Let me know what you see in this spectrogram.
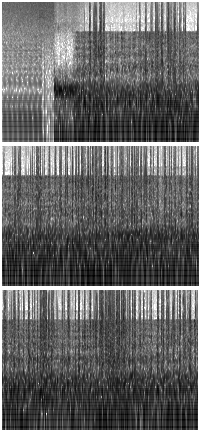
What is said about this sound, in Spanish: ahora lo que vamos a ver es una simulación de los datos que acabamos de ver puestos en imagen y en sonido. Entonces, vamos a coger, para empezar, un barco razonable, un pesquero.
